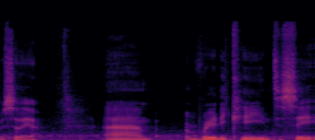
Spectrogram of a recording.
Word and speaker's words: Massilia: I really do enjoy playing with Epirus actually, so I'm really swaying towards playing with Massilia, or Massilia, I think you pronounce it Massilia.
